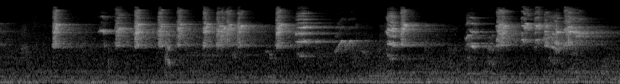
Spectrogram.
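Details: Pet sun conure during mating, giving a rapid series of sharp, harsh high chirps and squawks in clusters, some short notes sliding downward, in a quiet indoor setting.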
